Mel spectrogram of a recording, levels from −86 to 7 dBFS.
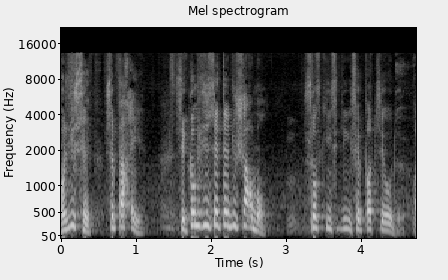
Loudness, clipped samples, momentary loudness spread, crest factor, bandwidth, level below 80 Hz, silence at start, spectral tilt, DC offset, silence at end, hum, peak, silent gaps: -18 LUFS; under 0.1%; 9 LU; 18 dB; 13.5 kHz; -56 dBFS; 0 s; -4.5 dB/octave; under 0.1%; 0 s; none; 0 dBFS; none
